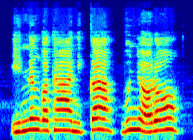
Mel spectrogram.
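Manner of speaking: loud, slow, drawn-out call.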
